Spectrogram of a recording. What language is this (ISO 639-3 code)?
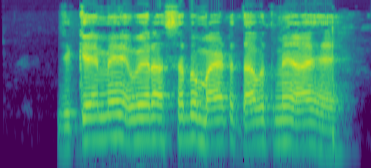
mve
